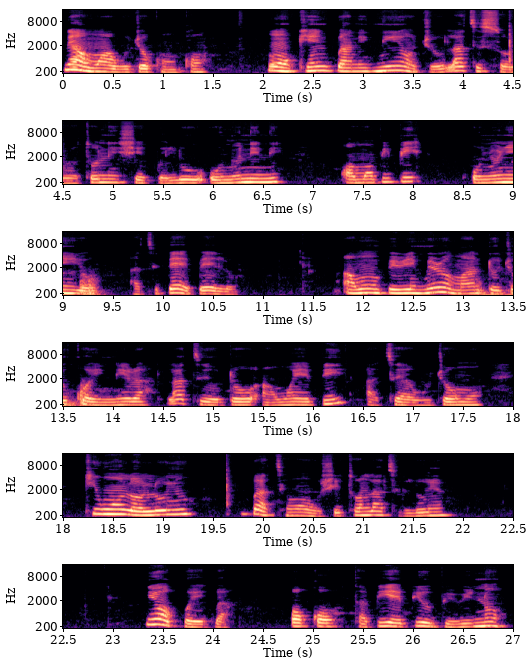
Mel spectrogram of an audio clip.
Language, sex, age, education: Yoruba, female, 15-29, tertiary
